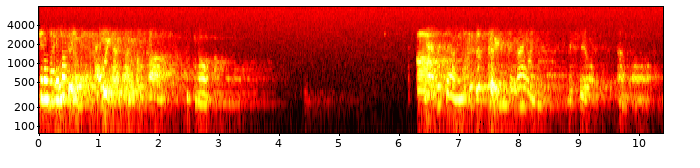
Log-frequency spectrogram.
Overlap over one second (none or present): present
